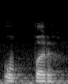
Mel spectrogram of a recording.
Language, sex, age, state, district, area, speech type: Punjabi, male, 18-30, Punjab, Patiala, urban, read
